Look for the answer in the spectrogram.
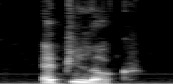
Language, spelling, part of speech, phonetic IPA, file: Polish, epilog, noun, [ɛˈpʲilɔk], Pl-epilog.ogg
